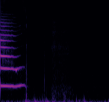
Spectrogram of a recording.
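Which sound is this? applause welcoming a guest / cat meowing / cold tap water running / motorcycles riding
cat meowing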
